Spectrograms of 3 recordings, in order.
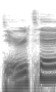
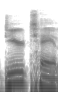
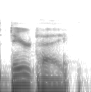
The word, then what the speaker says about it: Dirt: It's pronounced Dirte, like it's French. It's Dirte.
